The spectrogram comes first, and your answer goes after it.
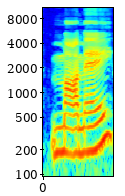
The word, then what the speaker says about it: MAAME: Each Adolescent Reach Their Spark, Grow Your World, MAME, which is spelled MAAME, and AMI Kids.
